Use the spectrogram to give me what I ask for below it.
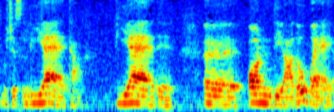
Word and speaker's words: lieta: South they say it much correct which is Liette yet on the other way on the other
